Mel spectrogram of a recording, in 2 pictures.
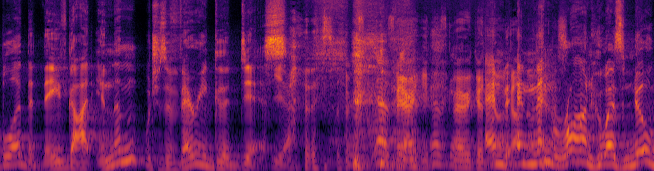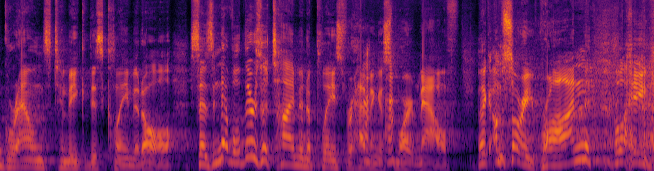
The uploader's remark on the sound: In front of A LIVE AUDIENCE AT LISTEN UP PORTLAND!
